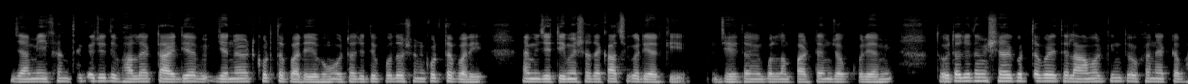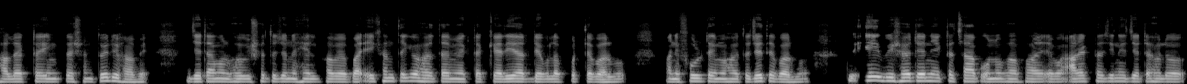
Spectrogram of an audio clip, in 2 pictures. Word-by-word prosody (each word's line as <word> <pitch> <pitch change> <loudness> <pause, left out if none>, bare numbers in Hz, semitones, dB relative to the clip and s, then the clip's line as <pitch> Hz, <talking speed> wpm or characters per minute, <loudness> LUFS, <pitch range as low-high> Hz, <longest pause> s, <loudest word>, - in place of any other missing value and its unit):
যে 130 - -2
আমি 135 +1 0
এখান 145 +3 -5
থেকে 150 0 -4
যদি 150 0 +1
ভালো 130 +1 +1
একটা 135 +1 -2
idea 140 +3 +1 0.3
generate 135 +1 +1
করতে 150 -1 0
পারি 120 -1 +2
এবং 120 0 -1
ওটা 125 +2 -2
যদি 130 +2 -1
প্রদর্শন 140 0 0
করতে 150 0 +1
পারি, 115 -1 +3 0.5
আমি 130 0 +3
যে - - +5
টিমের 130 -1 +2
সাথে 130 -1 0
কাজ 130 -1 +2
করি 130 -2 +1
আর 115 - -2
কি, - - -4 0.4
যেহেতু 120 0 -2
আমি 125 0 -1
বললাম 125 0 -1
পার্ট 120 -1 0
টাইম 130 -1 0
জব 125 -1 +2
করি 120 0 -1
আমি, 120 +1 -2 0.5
তো - - -20
ওইটা 155 +2 +4
যদি 160 - +2
আমি 160 - +1
শেয়ার 150 -1 +4
করতে 155 0 0
পারি 150 -1 +5
তাহলে 140 -2 +1
আমার 140 +1 0
কিন্তু 150 0 -4
ওখানে 140 0 -3
একটা 130 - -3
ভালো 125 0 0
একটা 130 +1 -5
impression 130 +1 -3
তৈরি 160 0 +3
হবে, 120 +1 -1 0.5
যেটা 135 +1 +2
আমার 135 -1 +1
ভবিষ্যতের 130 +1 -1
জন্য 135 -1 +1
help 130 -1 -1
হবে 130 -1 +3
বা 125 - +5
এখান 150 +2 -2
থেকে 160 0 +1
হয়তো 135 -1 -1
আমি 130 - +1
একটা 125 +1 -5
career 135 +1 +4
develop 125 0 +1
করতে 125 - -2
পারবো। 120 +2 +1 0.4
মানে 125 -1 +1
full-time 140 -2 +1
এ - - +1
হয়তো 130 0 -1
যেতে 145 0 +3
পারবো। 120 0 +2 0.4
তো - - -5 0.2
এই 185 - +5
বিষয়টা 160 0 +4
নিয়ে 160 - +1
একটা 150 - -2
চাপ 140 -1 +3
অনুভব 130 -1 0
হয় 130 0 +1
এবং 130 0 0
আরেকটা 140 +2 0
জিনিস 145 0 -1
যেটা 130 - -1
হলো, 135 -1 0
135 Hz, 215 wpm, -22 LUFS, 125-145 Hz, 0.5 s, যে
